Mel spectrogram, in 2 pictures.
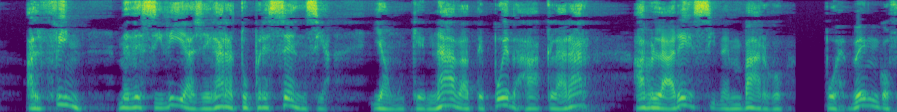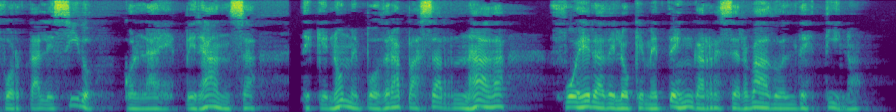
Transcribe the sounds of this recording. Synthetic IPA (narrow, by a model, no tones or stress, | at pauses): alfin | me̞ðe̞siðiaʒe̞ɣaɾat̪upɾese̞nsja | iawŋkenaðat̪e̞pwe̞ðaːklaɾaɾ | aβlaɾe̞sinẽ̞mbaɾɣo̞ | pwezβeŋɡo̞fo̞ɾt̪alesiðo̞ | ko̞nlaespeɾansa | ðekeno̞me̞po̞ðɾapasaɾnaða | fweɾaðelo̞keme̞t̪eŋɡareseɾβaðo̞eld̪est̪ino̞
